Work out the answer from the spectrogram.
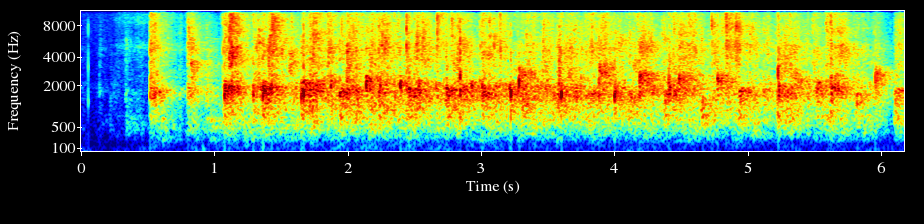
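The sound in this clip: An audience applauds after a talk. Dense clapping swells within the first second, holds at a steady, loud level, and eases slightly near the end.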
